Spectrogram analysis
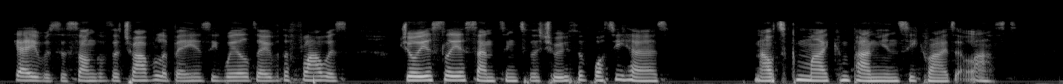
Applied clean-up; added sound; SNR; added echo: none; none; none; none.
